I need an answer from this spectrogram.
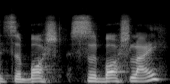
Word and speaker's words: Szoboszlai: And if you are unfortunately a Liverpool fan, then Szoboszlai, right? The SZ is SS, is like a s sound.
